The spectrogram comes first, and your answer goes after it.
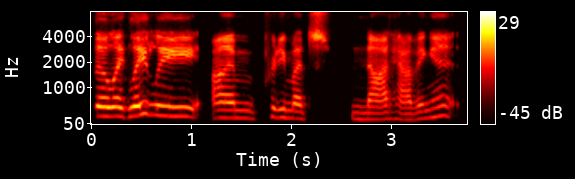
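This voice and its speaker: A woman's voice: medium pitch, unhurried, a little mellow, dry recording. A woman co-hosting a podcast in casual chat, laughing often and talking in loose, run-on thoughts. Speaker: podcast co-host.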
